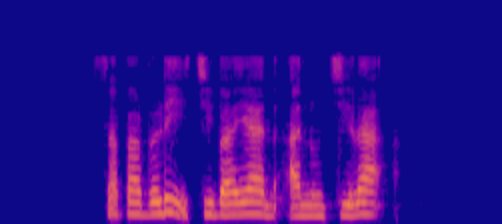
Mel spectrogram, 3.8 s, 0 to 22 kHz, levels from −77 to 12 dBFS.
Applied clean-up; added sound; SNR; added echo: neural mask model DeepFilterNet 3.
